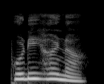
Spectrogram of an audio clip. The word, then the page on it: ಪುಟ್ಟೇಹಣ್ಣು: puṭṭē haṇṇu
